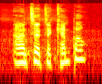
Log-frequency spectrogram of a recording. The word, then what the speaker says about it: Antetokounmpo: Antetokounmpo? – Yeah.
